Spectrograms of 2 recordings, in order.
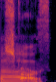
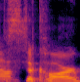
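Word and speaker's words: Skaar: comment before people comment it is spelled s-k-a-a-r is how you spell scarf like sakar but scar Sky I've had dyslexia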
